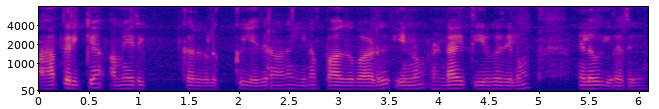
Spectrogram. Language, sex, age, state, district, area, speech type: Tamil, male, 18-30, Tamil Nadu, Madurai, rural, read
